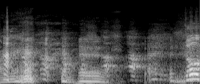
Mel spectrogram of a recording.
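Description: A man chuckling amid conversational speech.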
